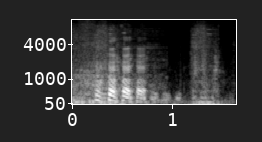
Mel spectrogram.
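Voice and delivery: short string of chuckles; self-amused laugh. Real, not acted. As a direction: laugh at your own crankiness. Laughs at own crankiness.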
